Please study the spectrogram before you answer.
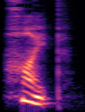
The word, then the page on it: hype: British English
